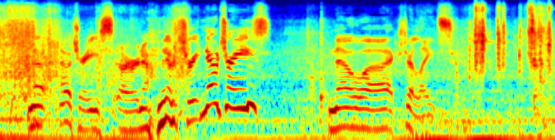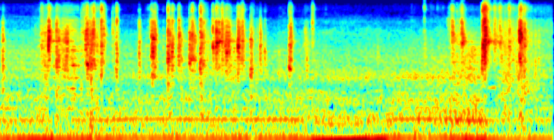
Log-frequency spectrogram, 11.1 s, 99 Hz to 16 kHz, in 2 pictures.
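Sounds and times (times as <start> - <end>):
scrap clicks and clatter: 0.0 - 2.2, 4.4 - 8.9, 9.8 - 11.0.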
